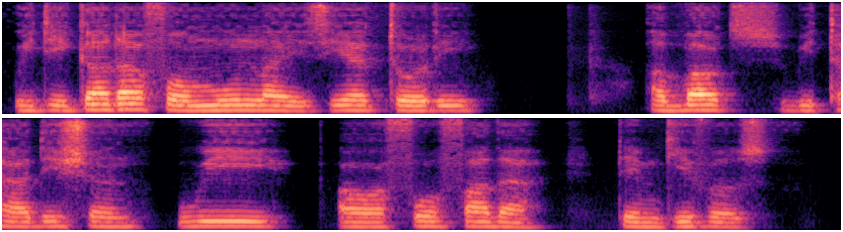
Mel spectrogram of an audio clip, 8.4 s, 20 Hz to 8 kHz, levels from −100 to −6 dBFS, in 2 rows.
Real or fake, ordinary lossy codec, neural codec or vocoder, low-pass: fake; none; codec, 16 kHz, 0.4 kbps, LongCat-Audio-Codec; none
